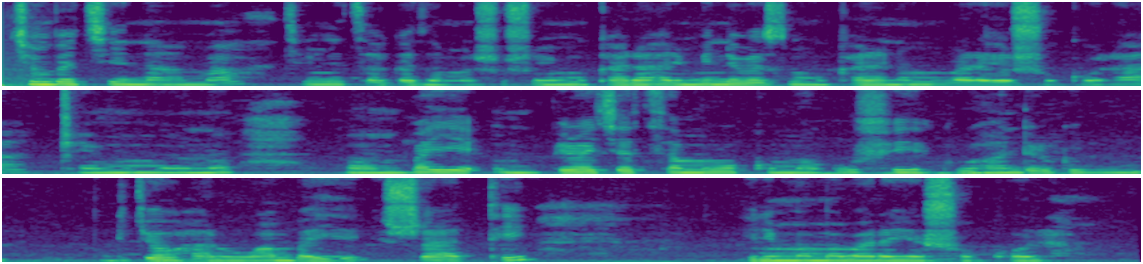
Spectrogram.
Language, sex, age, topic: Kinyarwanda, female, 18-24, health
